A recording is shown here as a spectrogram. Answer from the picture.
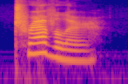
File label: "traveler", voice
